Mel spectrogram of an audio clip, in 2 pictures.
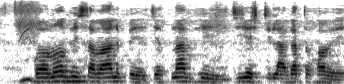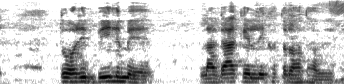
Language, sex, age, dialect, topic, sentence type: Bhojpuri, male, 18-24, Northern, banking, statement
